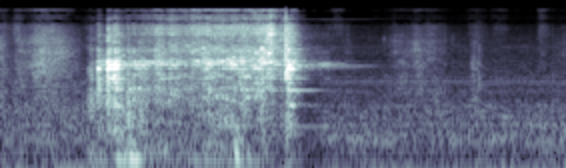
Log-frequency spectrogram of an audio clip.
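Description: Aluminium truss tubing being handled, clinking and scraping against metal for about a second and a half and ending in a sharp knock.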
